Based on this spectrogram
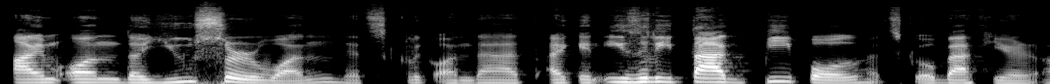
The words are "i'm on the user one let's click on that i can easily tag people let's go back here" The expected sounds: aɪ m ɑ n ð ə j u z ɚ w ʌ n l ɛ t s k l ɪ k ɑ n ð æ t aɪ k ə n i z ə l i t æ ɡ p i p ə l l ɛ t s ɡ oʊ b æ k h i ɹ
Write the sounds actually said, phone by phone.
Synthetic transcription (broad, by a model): aɪ m ɑ n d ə j u s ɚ w ʌ n l ɛ t s k l ɪ k ɑ n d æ t aɪ k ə n i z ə l i t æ ɡ p i p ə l l ɛ t s ɡ oʊ b æ k h i ɹ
